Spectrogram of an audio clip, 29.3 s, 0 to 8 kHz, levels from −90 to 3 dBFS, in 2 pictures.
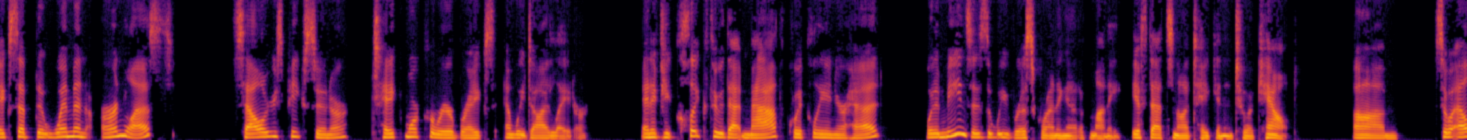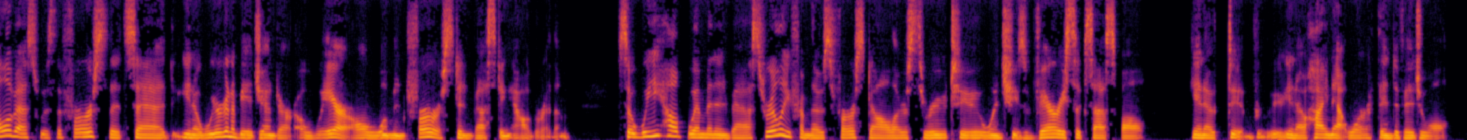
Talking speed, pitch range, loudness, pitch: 185 wpm, 155-200 Hz, -18 LUFS, 170 Hz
